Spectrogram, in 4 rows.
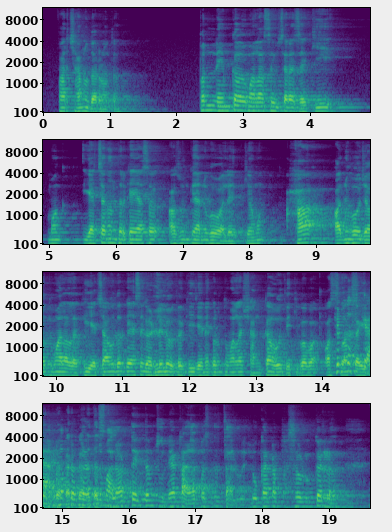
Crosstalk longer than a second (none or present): present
